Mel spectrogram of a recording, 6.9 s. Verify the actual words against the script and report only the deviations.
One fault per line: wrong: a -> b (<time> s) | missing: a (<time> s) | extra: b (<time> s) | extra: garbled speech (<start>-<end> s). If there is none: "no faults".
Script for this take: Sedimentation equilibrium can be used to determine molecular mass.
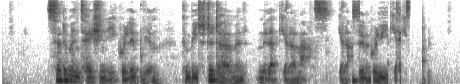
missing: used (2.9 s)
extra: garbled speech (5.1-6.2 s)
